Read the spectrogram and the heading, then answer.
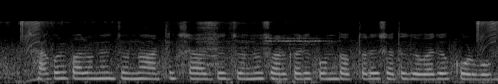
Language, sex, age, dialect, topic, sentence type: Bengali, female, 25-30, Northern/Varendri, agriculture, question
